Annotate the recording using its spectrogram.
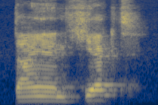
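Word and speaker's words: Dian Cécht: Diane Giecht, or Giecht, it's like a G, but it's spelled with a C.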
